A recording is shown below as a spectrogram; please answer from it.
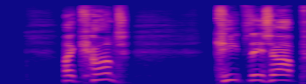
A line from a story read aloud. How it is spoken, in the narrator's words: he panted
